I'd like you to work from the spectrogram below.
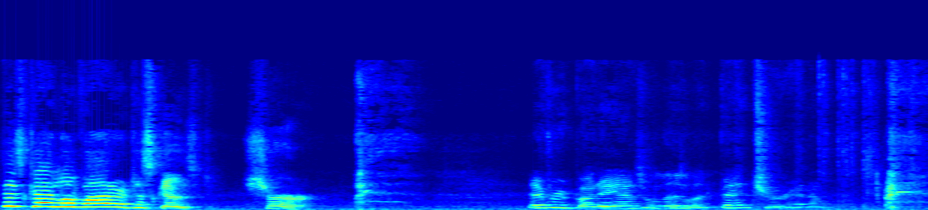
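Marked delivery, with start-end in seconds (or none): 3.5-6.0 completely winded, puffing, out-of-breath voice. Acting out his answer about the hidden treasure, do a Fenn impression, acting completely winded. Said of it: "That's my Fenn impression. ... act like you're completely winded".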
